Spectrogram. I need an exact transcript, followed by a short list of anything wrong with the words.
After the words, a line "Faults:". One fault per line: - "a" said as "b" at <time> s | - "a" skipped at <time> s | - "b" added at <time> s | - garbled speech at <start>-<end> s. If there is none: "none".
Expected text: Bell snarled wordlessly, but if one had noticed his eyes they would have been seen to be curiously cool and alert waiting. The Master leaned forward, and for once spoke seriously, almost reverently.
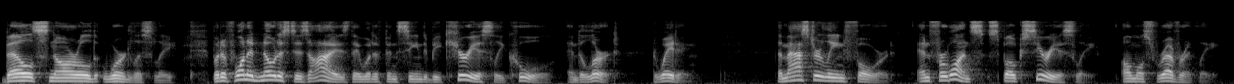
Bell snarled wordlessly, but if one had noticed his eyes they would have been seen to be curiously cool and alert waiting. The Master leaned forward, and for once spoke seriously, almost reverently.
Faults:
none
